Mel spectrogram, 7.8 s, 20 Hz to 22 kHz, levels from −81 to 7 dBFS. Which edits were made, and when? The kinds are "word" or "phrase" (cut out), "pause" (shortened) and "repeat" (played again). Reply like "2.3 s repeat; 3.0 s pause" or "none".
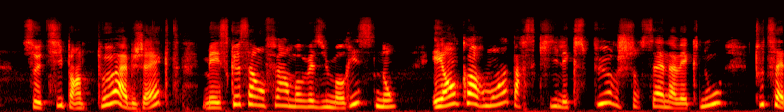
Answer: none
